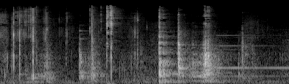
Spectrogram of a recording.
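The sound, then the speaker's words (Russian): A teapot being swapped for a clay teapot on a tea tray while brewing loose pu-erh tea: sharp clinks and knocks of ceramic teaware in an irregular run, with one brief ringing tone near the end and no talking. “Чтобы ничего не путать, мы просто заменим чайник. Испытаем следующий чайник, глиняный.”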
